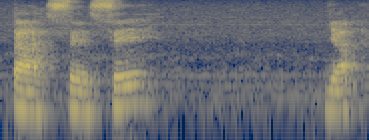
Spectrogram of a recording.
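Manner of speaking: "Ta, se, se, ya" with pauses; four separate beats, ta, se, se, ya; syllable by syllable. Shown as a demonstration. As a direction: hold back before the final ya. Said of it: "la acentuación la lleva en la".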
